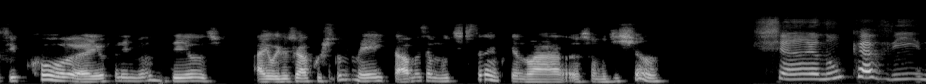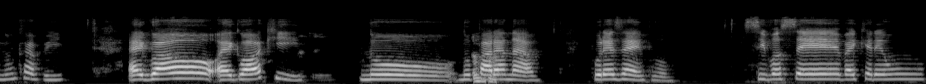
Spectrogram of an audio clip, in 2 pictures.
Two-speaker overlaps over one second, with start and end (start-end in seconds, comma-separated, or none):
none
